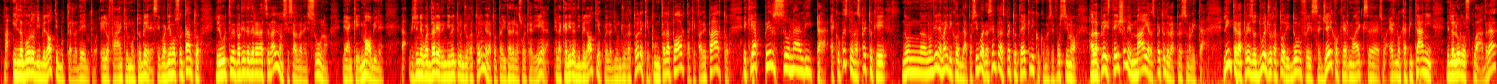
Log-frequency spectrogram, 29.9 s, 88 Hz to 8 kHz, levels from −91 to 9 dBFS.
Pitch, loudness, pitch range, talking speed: 140 Hz, -18 LUFS, 120-165 Hz, 210 wpm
